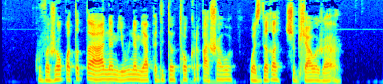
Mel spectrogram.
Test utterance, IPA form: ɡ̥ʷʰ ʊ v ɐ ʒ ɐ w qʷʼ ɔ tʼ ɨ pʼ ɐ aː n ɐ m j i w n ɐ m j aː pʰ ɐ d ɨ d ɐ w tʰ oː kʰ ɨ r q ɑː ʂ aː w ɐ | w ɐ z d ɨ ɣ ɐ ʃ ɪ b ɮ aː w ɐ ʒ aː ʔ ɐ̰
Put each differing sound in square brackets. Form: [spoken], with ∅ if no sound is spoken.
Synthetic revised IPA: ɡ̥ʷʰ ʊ v ɐ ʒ ɐ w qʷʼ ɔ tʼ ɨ [tʼ] ɐ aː n ɐ m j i w n ɐ m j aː pʰ ɐ d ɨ d ɐ w tʰ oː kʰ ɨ r q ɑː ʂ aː w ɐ | w ɐ z d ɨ [ʁ] ɐ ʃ ɪ b ɮ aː w ɐ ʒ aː ʔ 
